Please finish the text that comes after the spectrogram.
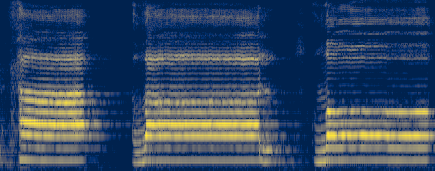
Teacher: জিহ্বার আগা ও উপরের দাঁতের বিতর্গত কিনারা থেকে উচ্চারিত হয়। উপরের, উপরের দাঁত আছে ওইটার বিতর্গত কিনারা থেকে জিহ্বার আগা। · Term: হরফে লিসাভিয়া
